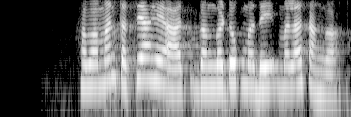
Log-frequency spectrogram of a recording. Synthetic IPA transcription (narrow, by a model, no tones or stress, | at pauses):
həʋamankəseaɦead͡zɡəŋɡəʈokməd̪ʱːjeməlasaŋɡa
